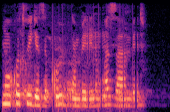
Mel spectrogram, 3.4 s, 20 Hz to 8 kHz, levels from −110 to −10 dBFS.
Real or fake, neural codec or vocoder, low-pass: real; none; 7.2 kHz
